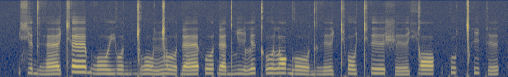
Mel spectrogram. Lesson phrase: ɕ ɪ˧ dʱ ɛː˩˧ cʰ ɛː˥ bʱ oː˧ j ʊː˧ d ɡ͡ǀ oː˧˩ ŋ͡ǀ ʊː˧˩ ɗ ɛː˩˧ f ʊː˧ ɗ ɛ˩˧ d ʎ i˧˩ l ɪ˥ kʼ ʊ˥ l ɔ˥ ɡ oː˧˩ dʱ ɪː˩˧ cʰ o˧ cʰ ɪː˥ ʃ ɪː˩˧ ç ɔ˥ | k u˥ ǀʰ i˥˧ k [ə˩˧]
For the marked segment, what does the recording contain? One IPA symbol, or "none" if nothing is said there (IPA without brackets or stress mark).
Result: ɪ˩˧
